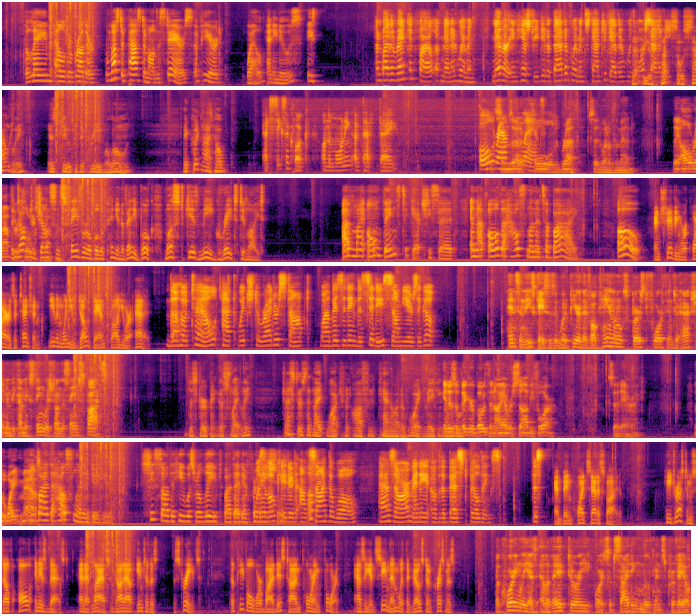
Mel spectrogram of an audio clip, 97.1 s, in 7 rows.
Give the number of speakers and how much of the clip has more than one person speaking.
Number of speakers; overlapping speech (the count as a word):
ten, about 6%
